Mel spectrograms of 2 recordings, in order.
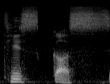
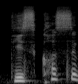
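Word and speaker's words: discuss: 쓰 때 그 다음에 디스 가스 이런식으로 자 디스 가스 이런것도 디스커스 가 아니라 여기 soc 가 있잖아요 그러니까 발음이 디스크가 쓰고 이렇게 바른 되니까 한번 해 보세요 여러분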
